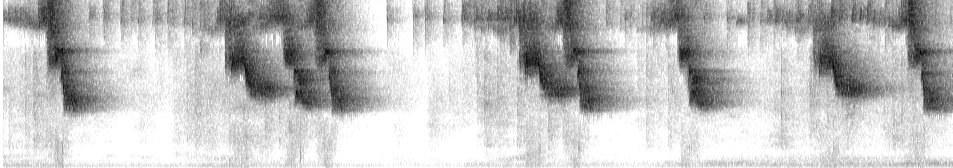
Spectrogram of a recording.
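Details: Blue-black grassquit (tiziu) song recorded for training birds: high, buzzy, sharply descending notes given in short bursts every one to two seconds, with faint clicks and a steady low hum beneath.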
